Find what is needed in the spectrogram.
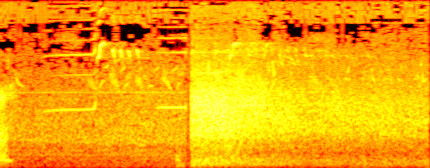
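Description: A golf iron shot struck from the fairway about two seconds in: a sharp click, then a wash of noise that slowly fades.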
